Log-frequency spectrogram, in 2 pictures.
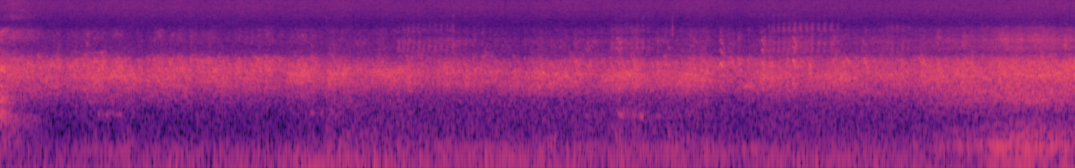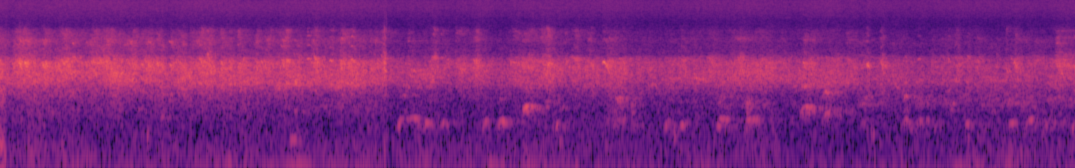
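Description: Quiet outdoor background with crows cawing now and then. A low rumble under it stops abruptly about halfway through.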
